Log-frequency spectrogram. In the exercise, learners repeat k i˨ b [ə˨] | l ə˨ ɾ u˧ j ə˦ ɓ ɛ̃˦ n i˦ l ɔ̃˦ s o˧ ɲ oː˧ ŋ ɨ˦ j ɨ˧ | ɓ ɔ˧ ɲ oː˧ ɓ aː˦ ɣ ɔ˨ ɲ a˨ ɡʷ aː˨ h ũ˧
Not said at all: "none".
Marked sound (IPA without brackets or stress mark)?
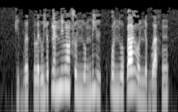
ə˦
